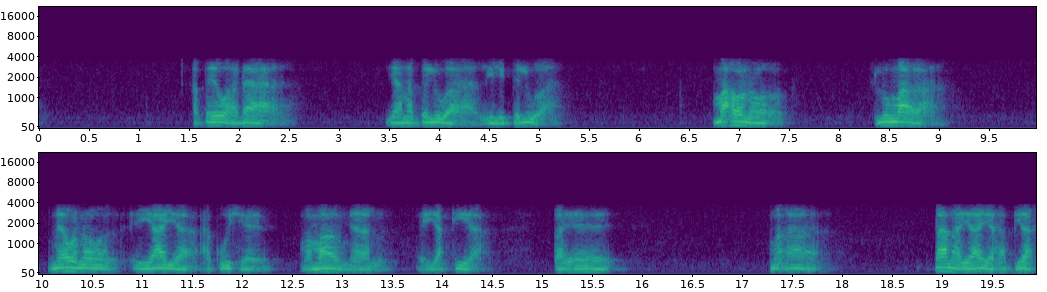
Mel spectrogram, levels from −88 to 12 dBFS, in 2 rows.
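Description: From start to finish the speech carries the AMR narrowband mobile codec: everything sits in a 150 Hz to 3.4 kHz band, with a hard ceiling on the spectrogram. The plainly buzzy, synthetic texture fits the 7.4 kbps mode, where few pulses excite the vocal-tract model.

From 15.20 to 15.34 s, AMR bit errors appear. Flipped low-priority bits misplace excitation pulses, and the brief stretch, consistent with about seven damaged frames at a rate of around 2 percent, sounds hoarse and gargly at steady pitch and level, with smeared, noisy harmonics on the spectrogram.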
